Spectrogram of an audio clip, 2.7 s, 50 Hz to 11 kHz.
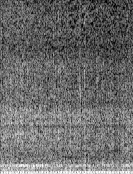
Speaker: it's basically already warmed up because I've started it a few times trying to get fuel to it but uh I don't see any smoking going on back here that's a good sign old Chevy 327s pretty good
